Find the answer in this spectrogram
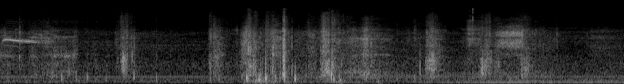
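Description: Footsteps on fallen leaves lightly covered in snow, about eight steps at an unhurried walking pace.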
